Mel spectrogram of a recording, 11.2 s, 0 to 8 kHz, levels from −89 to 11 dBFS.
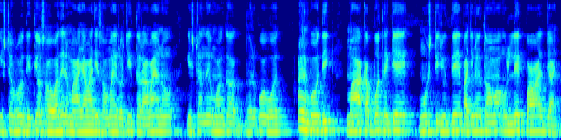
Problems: background sounds at intervals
